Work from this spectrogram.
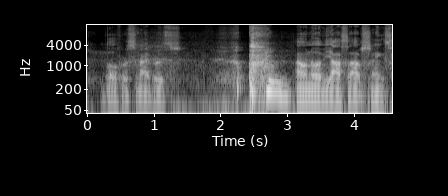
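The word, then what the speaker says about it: Yasopp: Yasop. Oh, that's how you say it, Yasop.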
